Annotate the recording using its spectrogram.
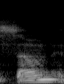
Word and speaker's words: Sohn: There's a artist named Sohn. It's spelled like John, but with an S instead of a J mm-hmm.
